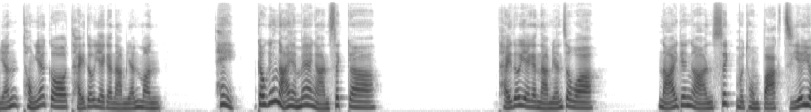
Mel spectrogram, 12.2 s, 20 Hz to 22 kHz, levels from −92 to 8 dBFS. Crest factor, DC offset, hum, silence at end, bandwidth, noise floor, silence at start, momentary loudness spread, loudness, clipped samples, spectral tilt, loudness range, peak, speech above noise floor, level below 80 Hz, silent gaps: 18 dB; under 0.1%; none; 0 s; 19 kHz; -82 dBFS; 0 s; 7 LU; -23 LUFS; under 0.1%; -5.5 dB/octave; 3 LU; -6 dBFS; 60 dB; -58 dBFS; none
